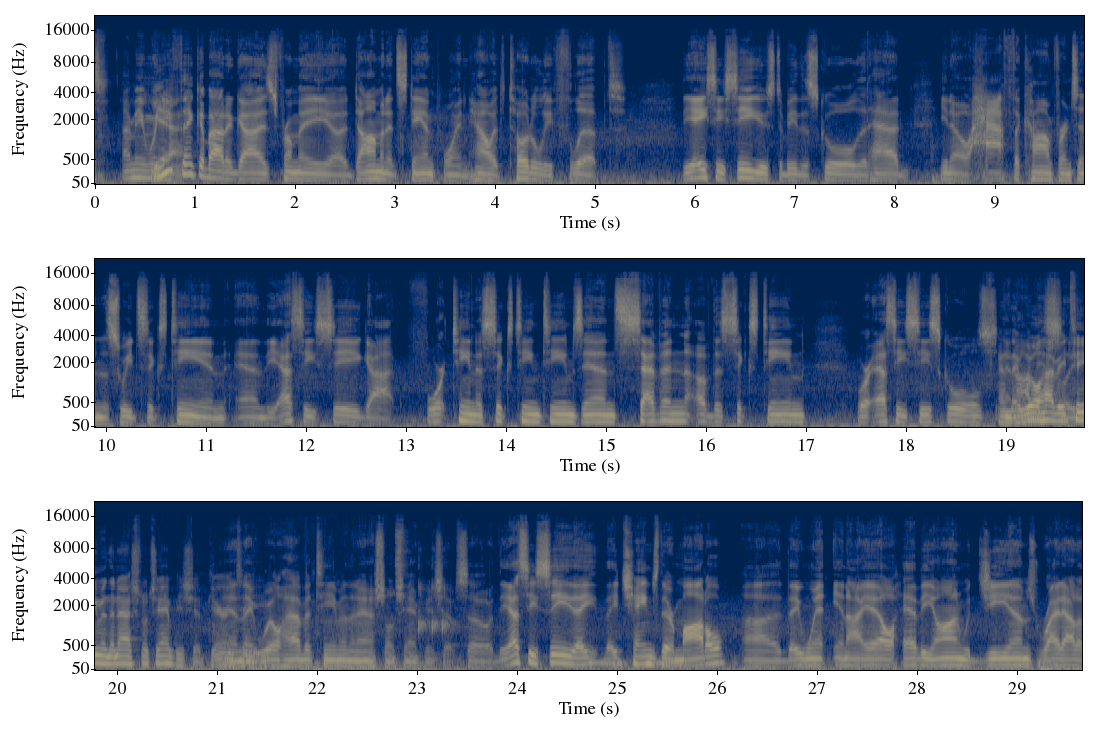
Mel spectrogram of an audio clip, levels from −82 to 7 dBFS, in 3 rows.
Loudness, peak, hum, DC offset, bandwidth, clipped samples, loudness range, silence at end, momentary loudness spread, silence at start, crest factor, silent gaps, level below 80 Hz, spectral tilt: -29 LUFS; -10 dBFS; none; under 0.1%; 17 kHz; under 0.1%; 4 LU; 0 s; 10 LU; 0 s; 18 dB; none; -46 dBFS; -3.5 dB/octave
